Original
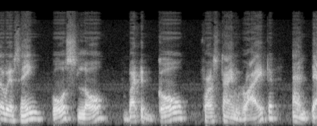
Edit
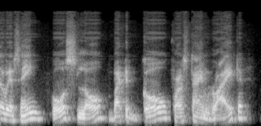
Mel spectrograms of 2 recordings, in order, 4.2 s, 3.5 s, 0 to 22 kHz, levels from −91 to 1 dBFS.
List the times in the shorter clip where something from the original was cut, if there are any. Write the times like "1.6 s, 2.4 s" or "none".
1.4 s, 2.3 s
